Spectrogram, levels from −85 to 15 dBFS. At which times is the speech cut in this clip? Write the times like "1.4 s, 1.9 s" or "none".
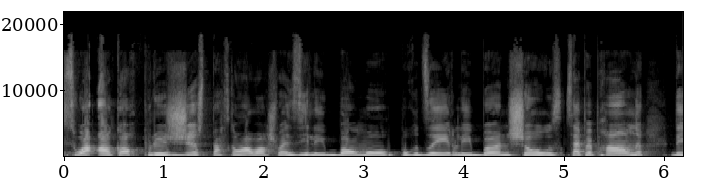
5.0 s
